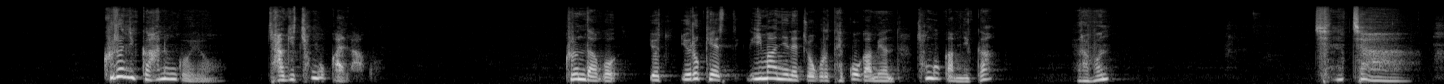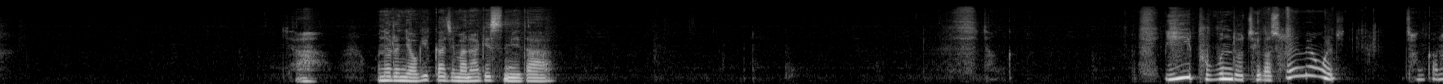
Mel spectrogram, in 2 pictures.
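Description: A middle-aged woman speaks with animation into a microphone, in short bursts with pauses.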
